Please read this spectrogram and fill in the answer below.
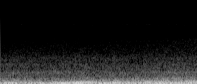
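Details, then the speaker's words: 2017 Nissan Titan Pro-4X 5.6L gas V8 on a test drive after installing a K&N 63 Series AirCharger intake, window open: deep, steady, unbroken rumble with no knocks or ticks; the sound is much more aggressive. "Wow much more aggressive sound and I can feel it too"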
